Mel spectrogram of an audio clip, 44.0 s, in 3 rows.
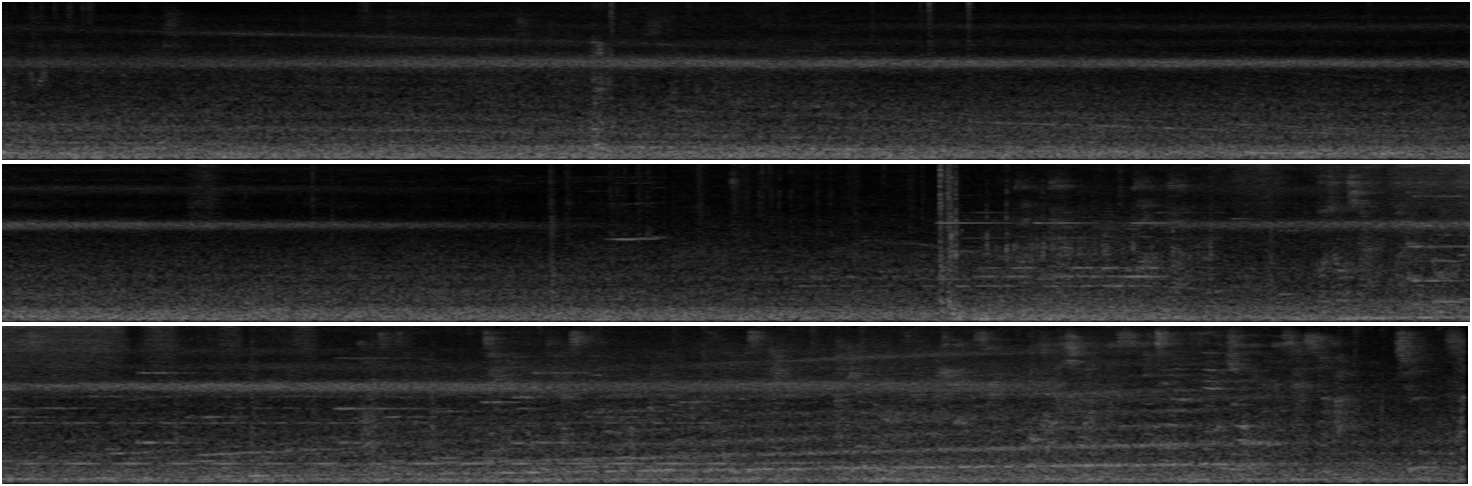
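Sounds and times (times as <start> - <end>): train rumble: 0.0 - 44.0.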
